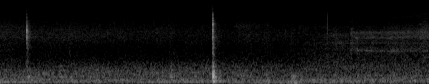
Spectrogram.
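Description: Two short clicks from handling a plug at the inverter's AC outlet, a light one about a quarter second in and a louder one about two seconds in, over a faint steady low hum.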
